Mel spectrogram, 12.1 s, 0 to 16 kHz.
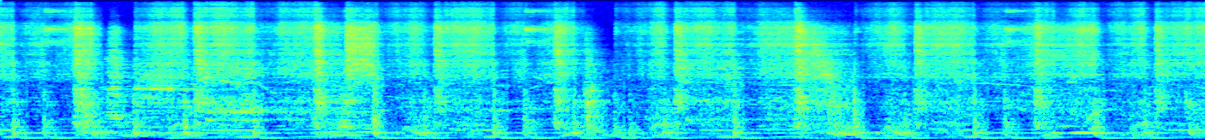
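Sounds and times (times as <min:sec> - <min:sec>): loud electronic bass music: 0:00.0 - 0:12.0.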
